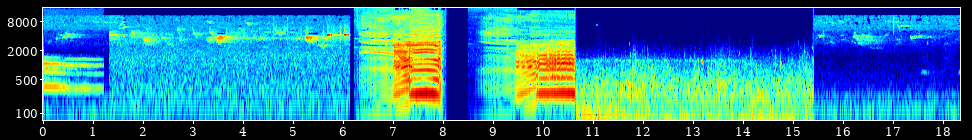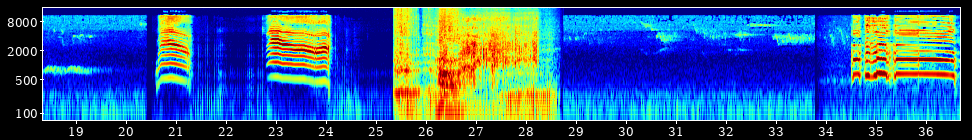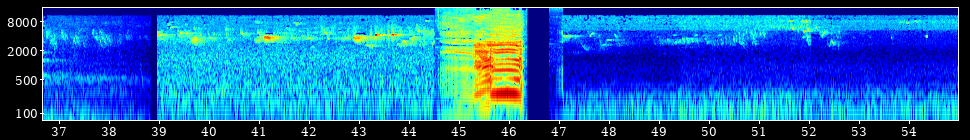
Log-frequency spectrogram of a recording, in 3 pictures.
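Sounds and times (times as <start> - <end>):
short pitched animal cries: 20.6 - 21.4
loud rough animal roar: 25.4 - 28.6.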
